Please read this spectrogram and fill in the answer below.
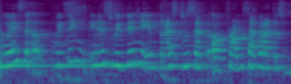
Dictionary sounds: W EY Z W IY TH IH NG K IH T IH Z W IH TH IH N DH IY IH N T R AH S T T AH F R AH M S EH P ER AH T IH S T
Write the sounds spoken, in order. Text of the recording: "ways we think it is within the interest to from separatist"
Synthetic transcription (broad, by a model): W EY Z W IY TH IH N IH T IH S W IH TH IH N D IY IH N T R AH S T S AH F R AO M S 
